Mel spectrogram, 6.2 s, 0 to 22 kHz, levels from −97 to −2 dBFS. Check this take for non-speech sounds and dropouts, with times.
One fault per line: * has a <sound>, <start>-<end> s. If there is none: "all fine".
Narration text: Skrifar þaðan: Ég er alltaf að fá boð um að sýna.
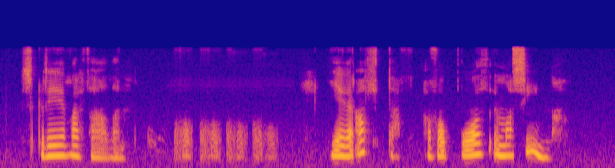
* has a laugh, 1.7-2.8 s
